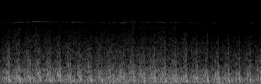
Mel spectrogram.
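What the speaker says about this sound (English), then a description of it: "But helicopters flying over OPFOR's position again." A helicopter flying overhead in the Arma 3 military game, with steady rapid rotor chopping and a droning turbine whine that stay loud and even throughout, no voices.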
